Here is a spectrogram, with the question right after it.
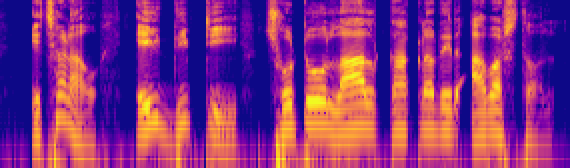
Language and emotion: Bengali, neutral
